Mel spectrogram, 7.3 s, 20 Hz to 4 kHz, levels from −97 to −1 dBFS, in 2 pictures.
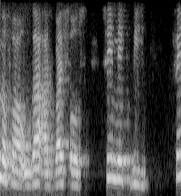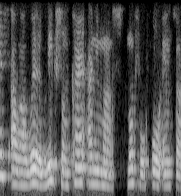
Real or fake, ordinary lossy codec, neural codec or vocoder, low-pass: real; Opus, 16 kbps; none; 3.6 kHz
